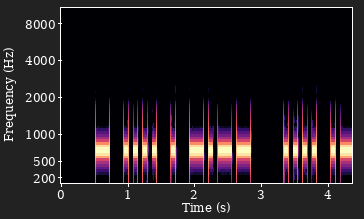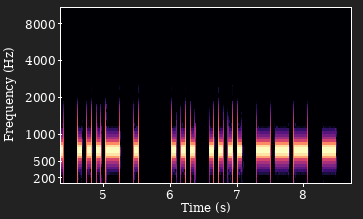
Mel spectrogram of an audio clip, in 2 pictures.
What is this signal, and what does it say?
Morse code, heard as a keyed tone, about 17 wpm, 700 Hz. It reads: THEY HAVE SHOT
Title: Sentences from Top 1100 Words 17wpm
